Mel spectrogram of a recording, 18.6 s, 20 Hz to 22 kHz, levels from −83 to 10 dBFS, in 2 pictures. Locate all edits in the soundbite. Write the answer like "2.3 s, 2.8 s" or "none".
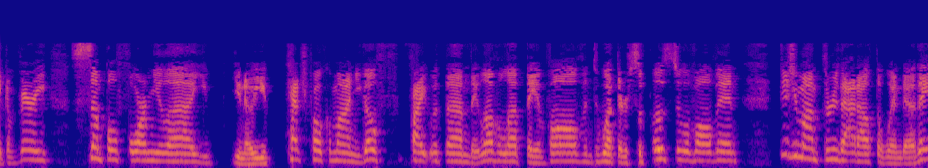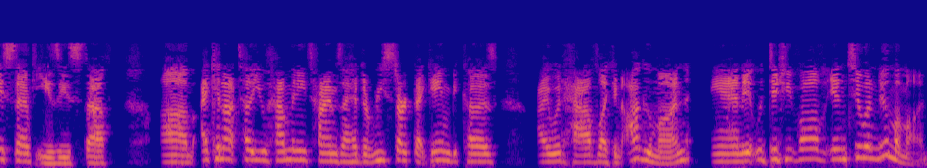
9.6 s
